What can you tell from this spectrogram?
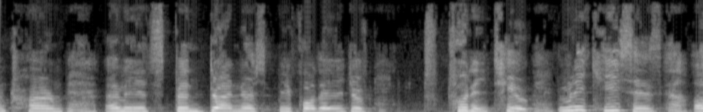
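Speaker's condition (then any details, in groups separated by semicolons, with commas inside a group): Cerebral palsy; talking impacted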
